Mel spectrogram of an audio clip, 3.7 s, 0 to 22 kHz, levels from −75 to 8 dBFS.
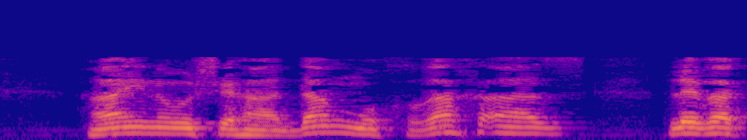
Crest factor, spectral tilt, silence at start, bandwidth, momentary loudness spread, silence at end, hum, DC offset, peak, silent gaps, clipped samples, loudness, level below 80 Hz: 18 dB; -8.5 dB/octave; 0.45 s; 5 kHz; 8 LU; 0 s; none; under 0.1%; -6 dBFS; none; under 0.1%; -24 LUFS; -62 dBFS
